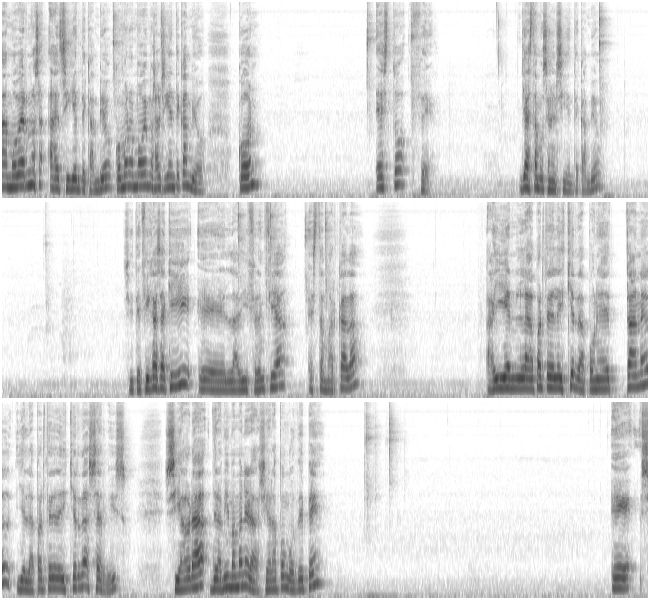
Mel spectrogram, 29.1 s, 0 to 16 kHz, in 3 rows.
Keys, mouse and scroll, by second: 5.4-6.6 typing, 13.7-14.5 typing, 24.8-25.1 typing.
